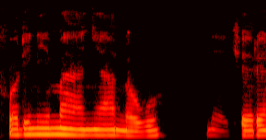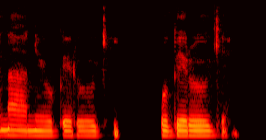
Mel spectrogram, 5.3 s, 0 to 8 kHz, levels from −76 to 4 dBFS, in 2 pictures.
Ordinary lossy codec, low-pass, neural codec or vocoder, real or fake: none; 7.2 kHz; none; real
